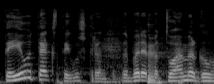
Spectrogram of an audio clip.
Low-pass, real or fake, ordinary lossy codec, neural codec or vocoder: 14.4 kHz; fake; MP3, 96 kbps; vocoder, 48 kHz, 128 mel bands, Vocos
